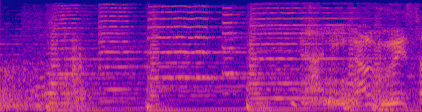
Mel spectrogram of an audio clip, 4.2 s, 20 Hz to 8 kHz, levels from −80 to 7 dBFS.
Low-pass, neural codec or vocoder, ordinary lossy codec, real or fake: 7.2 kHz; none; Opus, 32 kbps; real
